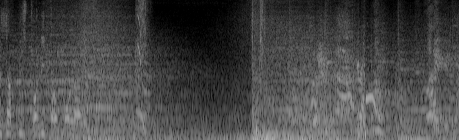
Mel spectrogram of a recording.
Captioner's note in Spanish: detonación de disparo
